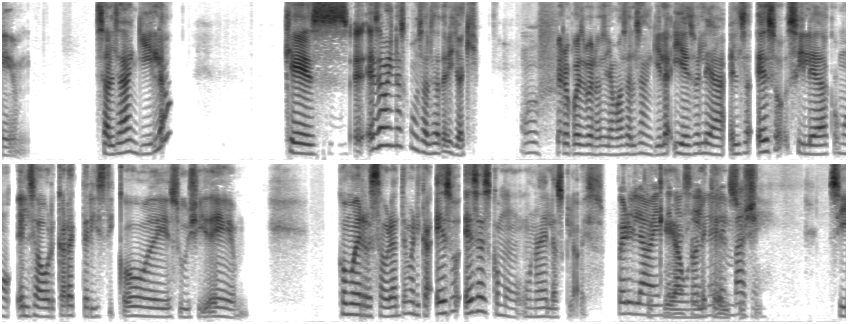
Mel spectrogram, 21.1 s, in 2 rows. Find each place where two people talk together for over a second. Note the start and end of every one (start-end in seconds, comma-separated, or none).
18.6-20.1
